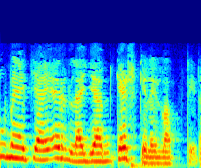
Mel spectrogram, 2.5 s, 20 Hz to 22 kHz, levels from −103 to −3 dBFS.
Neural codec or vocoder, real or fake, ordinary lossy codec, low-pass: none; real; AAC, 24 kbps; 19.8 kHz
